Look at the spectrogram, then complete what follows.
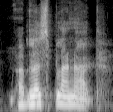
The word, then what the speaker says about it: L'Esplanade: L'Esplanade.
